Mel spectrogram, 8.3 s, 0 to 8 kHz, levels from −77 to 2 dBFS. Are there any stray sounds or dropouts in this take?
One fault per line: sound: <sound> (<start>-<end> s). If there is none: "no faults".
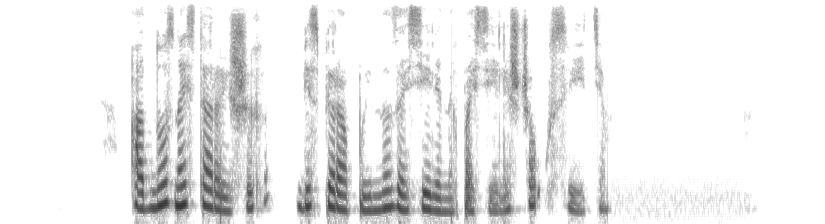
no faults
